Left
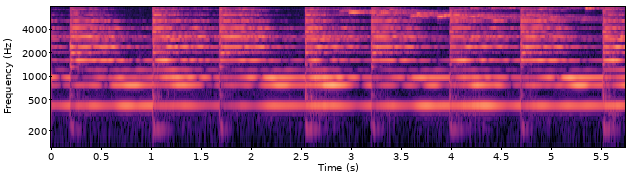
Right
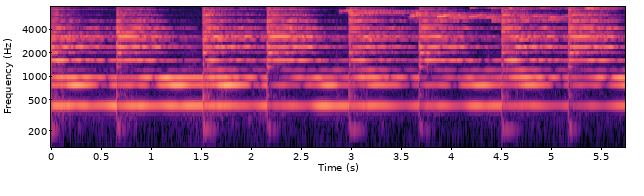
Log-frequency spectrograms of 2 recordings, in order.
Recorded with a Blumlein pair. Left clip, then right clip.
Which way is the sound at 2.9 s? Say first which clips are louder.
Right 1 dB; 25° right.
